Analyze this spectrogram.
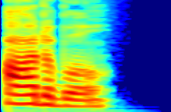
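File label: "audible", American English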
